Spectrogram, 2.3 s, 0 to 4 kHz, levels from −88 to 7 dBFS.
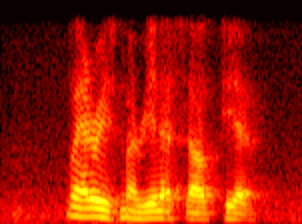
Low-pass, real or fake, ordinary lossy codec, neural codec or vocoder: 3.6 kHz; fake; none; codec, 16 kHz in and 24 kHz out, 0.6 kbps, FocalCodec, streaming, 4096 codes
